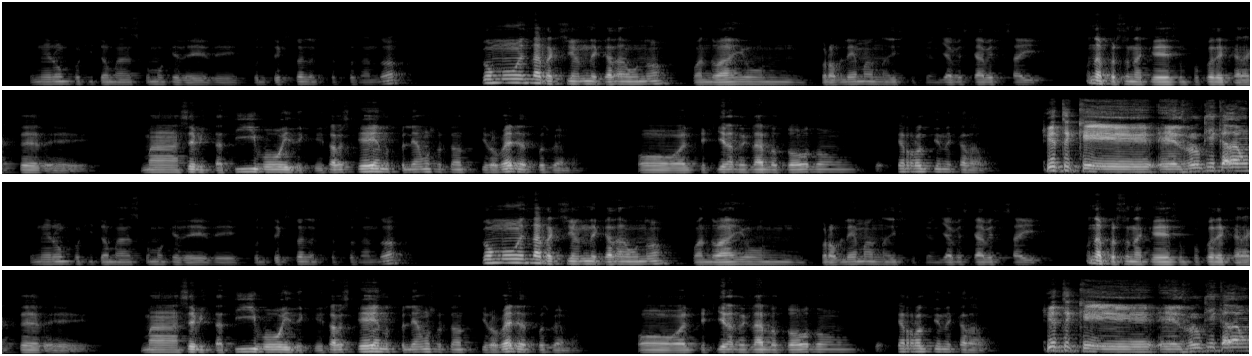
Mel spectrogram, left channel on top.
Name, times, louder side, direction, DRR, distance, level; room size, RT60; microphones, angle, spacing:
voice 1, 0.3-0.7 1.0-2.6 2.9-3.1 3.6-4.0 4.8-6.6 6.9-9.0 9.2-10.3 10.8-13.3 13.9-18.2 18.8-19.4 19.6-21.0 21.4-22.3, right 1 dB, 5° right, 7 dB, 0.8 m, -30 dB
voice 2, 22.9-24.9, left 4 dB, 45° left, 8 dB, 1.3 m, -23 dB
10.0 x 7.5 x 7.7 m, 0.40 s
head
